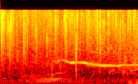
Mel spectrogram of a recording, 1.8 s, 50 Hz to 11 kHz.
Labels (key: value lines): label: biophony
recorder: SoundTrap 300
